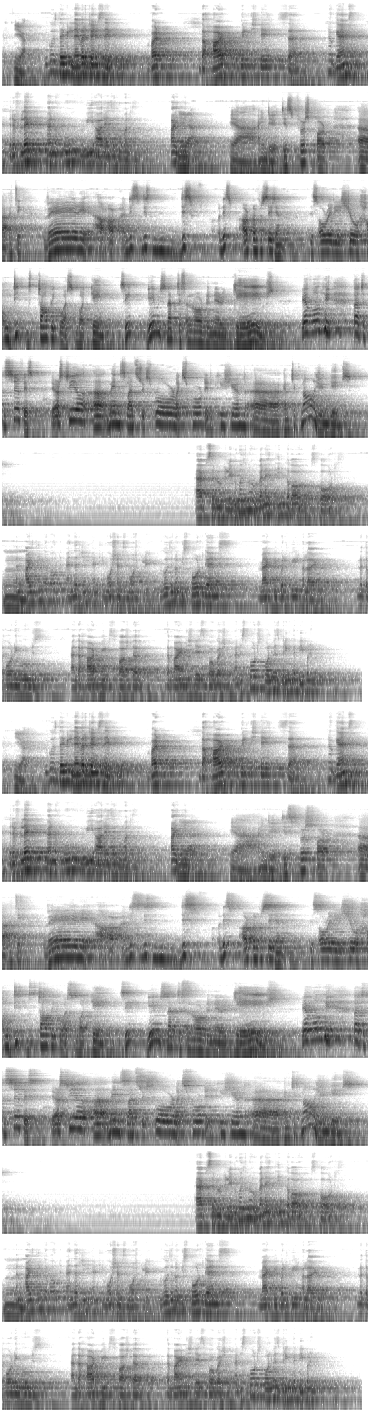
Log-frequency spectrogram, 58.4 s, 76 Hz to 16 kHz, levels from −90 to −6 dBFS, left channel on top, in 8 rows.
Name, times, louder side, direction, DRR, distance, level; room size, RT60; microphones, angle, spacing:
voice 1, 0.8-2.2 2.9-3.2 3.9-5.4 5.7-6.0 6.5-7.0 7.5-7.9 8.2-9.9 10.7-11.1 40.5-42.6 43.0-43.2 44.2-48.3 49.0-50.3 51.0-51.9 52.6-54.1 54.5-57.5, equal, ahead, 1 dB, 1.2 m, -29 dB
voice 2, 10.8-11.2 11.9-18.7 19.0-20.4 20.8-24.0 24.3-24.6 24.8-27.4 28.0-36.3 43.9-44.4, left 2 dB, 40° left, 6 dB, 0.5 m, -28 dB
22.5 x 7.6 x 4.5 m, 2.3 s
head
